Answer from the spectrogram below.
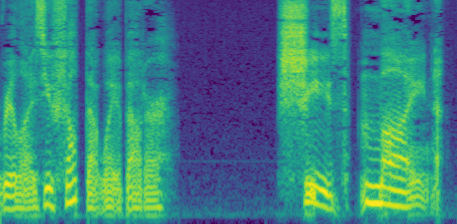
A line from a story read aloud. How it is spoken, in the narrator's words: Oscar snarled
